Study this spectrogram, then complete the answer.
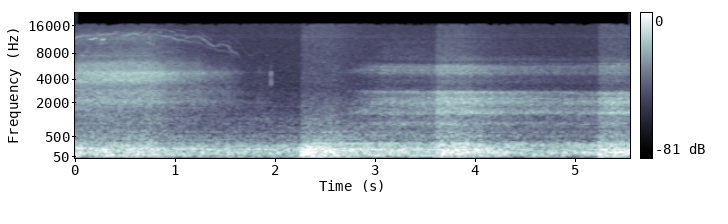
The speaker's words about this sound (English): So it's just slow in, slow out.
